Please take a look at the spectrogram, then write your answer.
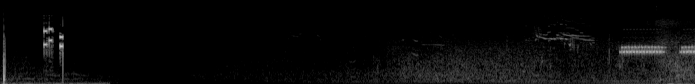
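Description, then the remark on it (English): A telephone rings with a steady, high electronic tone near the end, over a soft wash of water and waves while someone is fishing on the Choptank, after a couple of sharp clicks at the start followed by silence. “The fish aren't biting and the phone keeps ringing.”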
